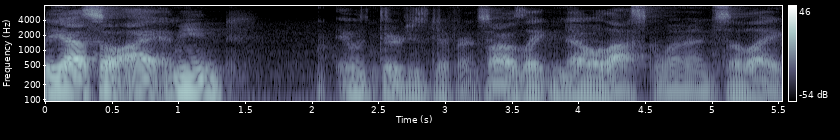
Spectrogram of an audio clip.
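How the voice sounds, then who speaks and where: Amid noticeable background noise and audible room echo, a man with an American accent speaks at a moderate pace in a very deep, low voice, his pitch swinging very widely. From Texas, Austin. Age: 20s. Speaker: podcast guest, former religious community member. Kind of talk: interview. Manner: casual.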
